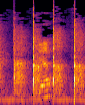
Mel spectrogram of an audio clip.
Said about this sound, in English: If you clap, that's the two palms of your hands meeting.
